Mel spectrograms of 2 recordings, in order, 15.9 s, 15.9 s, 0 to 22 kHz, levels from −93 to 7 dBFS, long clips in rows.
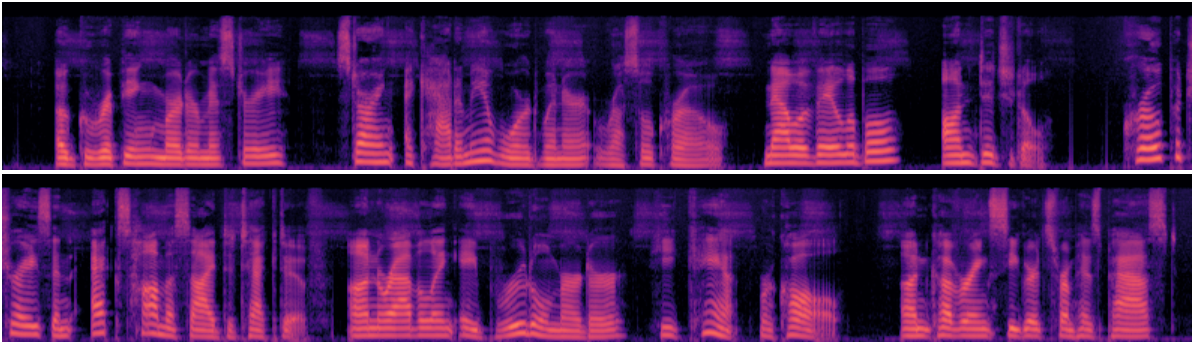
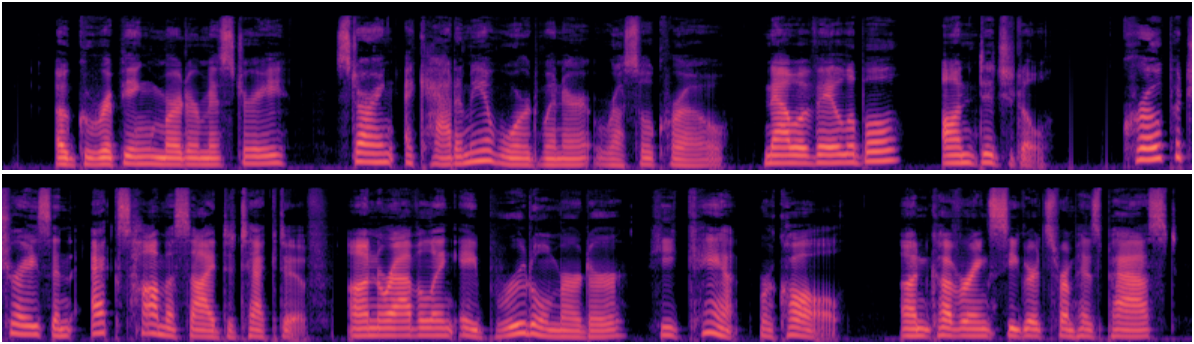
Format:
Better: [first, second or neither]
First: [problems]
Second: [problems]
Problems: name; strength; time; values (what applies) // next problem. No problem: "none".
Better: second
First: hiss; faint; throughout; 25 dB below the speech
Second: none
